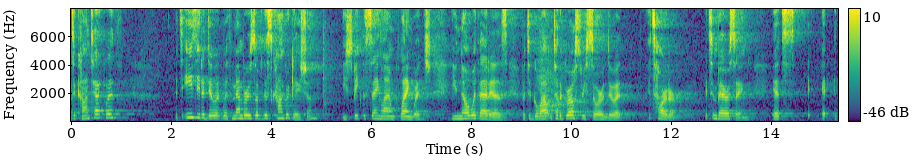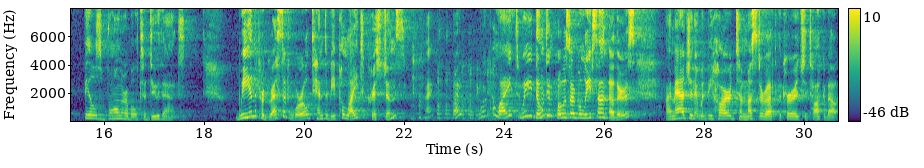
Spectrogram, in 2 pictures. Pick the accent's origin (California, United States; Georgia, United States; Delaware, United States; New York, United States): California, United States; Southern; moved away as an adult; also born or lived in Wisconsin; now in Oklahoma, United States; I'm from Southern California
